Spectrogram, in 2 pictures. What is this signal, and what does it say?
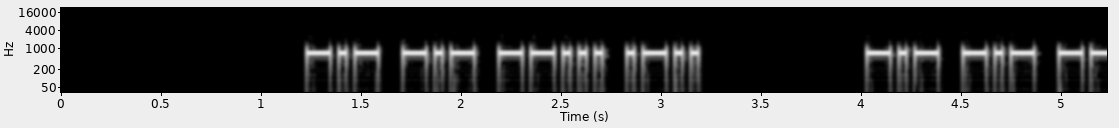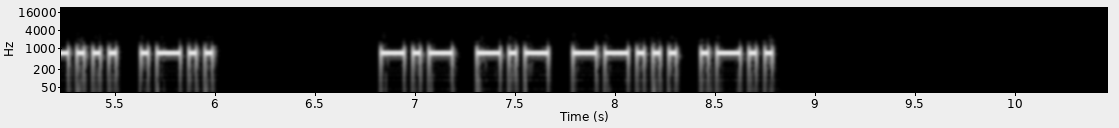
Morse code, heard as a keyed tone, about 30 wpm, 700 Hz. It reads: KK7L KK7L KK7L
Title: USA Call Signs - 4 Characters - Repeated 3x - 30wpm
